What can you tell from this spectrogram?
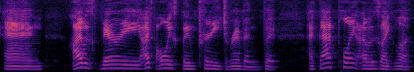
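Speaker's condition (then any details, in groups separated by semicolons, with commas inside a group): Cleft lip and palate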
